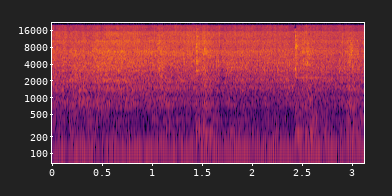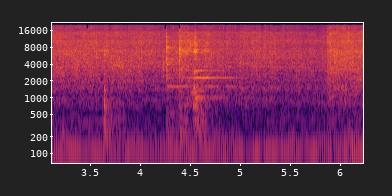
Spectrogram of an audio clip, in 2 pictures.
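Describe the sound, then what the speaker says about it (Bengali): A spice paste with salt and turmeric fries in oil while a spoon stirs and scrapes it around the pan. A continuous close sizzle carries light clinks from the stirring throughout, with no talking. "তার মধ্যে দেবো একটু লবণ আর হলুদ গুঁড়ো এই মশলাটাকে একটু কষিয়ে নিন"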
